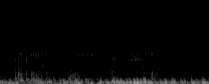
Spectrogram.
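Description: Wind buffeting the microphone: an irregular low rumble that flutters throughout.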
